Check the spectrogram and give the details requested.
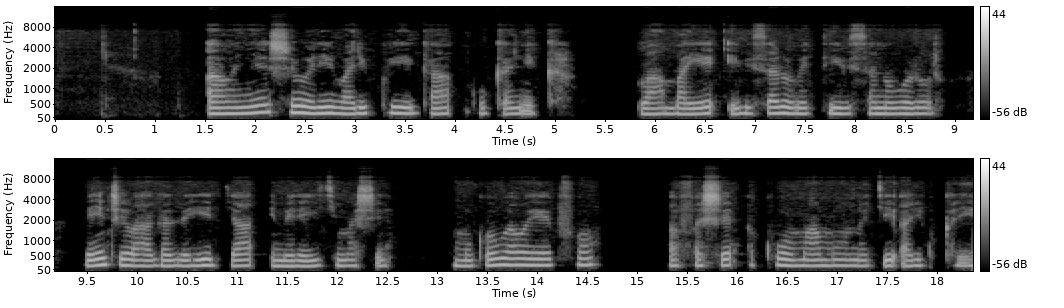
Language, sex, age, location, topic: Kinyarwanda, female, 18-24, Musanze, education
